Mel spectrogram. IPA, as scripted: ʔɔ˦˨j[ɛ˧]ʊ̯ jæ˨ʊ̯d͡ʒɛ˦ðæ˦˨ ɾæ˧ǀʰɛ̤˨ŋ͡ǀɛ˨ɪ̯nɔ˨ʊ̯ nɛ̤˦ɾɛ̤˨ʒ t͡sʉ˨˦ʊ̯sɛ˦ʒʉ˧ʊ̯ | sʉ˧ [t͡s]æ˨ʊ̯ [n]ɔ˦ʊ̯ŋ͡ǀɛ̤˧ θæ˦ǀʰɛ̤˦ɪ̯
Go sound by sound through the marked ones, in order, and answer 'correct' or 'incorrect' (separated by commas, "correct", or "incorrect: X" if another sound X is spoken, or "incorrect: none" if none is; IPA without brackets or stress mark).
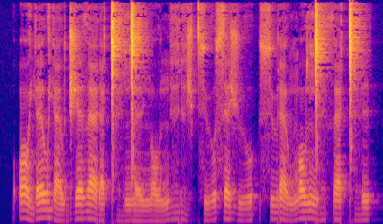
incorrect: ɛ˦, incorrect: ɾ, incorrect: ŋ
